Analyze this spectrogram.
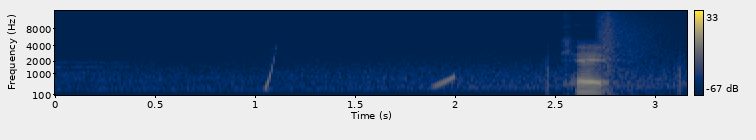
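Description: Short menu blips and swishes sound.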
